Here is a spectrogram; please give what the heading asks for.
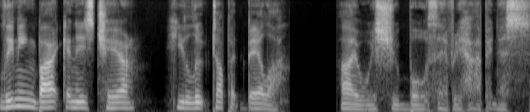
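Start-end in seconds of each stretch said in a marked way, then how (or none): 3.4-5.3 soft, noticeably quieter. A father leaning back in his chair wishes his daughter happiness, said softly. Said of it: "he said softly".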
